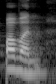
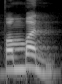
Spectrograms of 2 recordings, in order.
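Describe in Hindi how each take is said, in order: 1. यह शब्द बिना किसी नासिका ध्वनि के बोला जाता है। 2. यह शब्द अनुनासिक स्वर के साथ बोला जाता है। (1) "ये सही है" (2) "पंबन मतलब नाक से, नासिका से बोल रहा है"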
